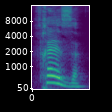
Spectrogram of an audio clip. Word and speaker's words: fraise: Комбинацията от двете букви А и И прави звукът Е. Като например une fraise – ягода. Изговаряме отворено Е в думата. Fraise.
